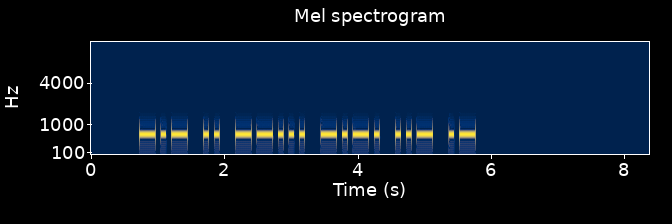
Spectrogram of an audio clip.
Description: Morse code, heard as a keyed tone, about 15 wpm, 700 Hz. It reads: KI7CUA
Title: USA Call Signs - 6 Characters - Repeated 2x - 15wpm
